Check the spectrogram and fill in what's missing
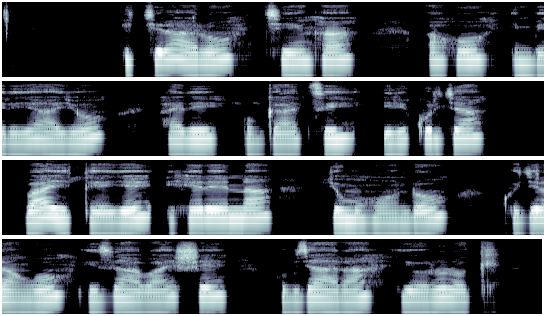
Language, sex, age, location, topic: Kinyarwanda, female, 18-24, Nyagatare, agriculture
